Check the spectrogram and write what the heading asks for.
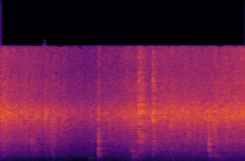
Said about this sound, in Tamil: சாம்பாருக்கு வந்து கடுகு வந்து பொரிஞ்சிட்டு இருக்கு. இதில் வந்து நம்ம பாதி வெங்காயத்தை சேர்த்துக்கோம்.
